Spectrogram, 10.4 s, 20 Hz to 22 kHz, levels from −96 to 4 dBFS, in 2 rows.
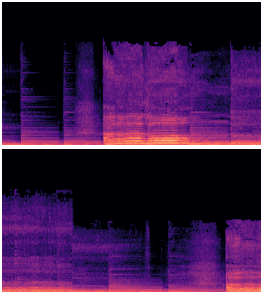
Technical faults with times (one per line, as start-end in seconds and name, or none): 6.59-10.36 section at the wrong speed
